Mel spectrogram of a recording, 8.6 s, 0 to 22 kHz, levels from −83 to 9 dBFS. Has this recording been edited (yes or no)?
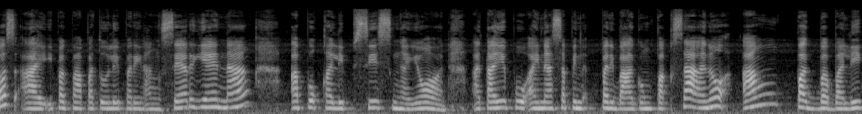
yes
